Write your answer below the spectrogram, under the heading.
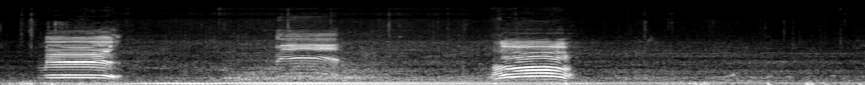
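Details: Tame cattle on the move along a mining road to a green village: three bright, arching moos spaced about two seconds apart, over a continuous low mechanical hum.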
